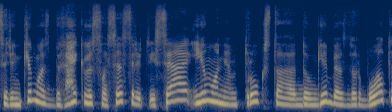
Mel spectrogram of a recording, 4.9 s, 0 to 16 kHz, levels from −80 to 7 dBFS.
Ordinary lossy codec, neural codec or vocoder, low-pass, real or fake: AAC, 96 kbps; codec, 32 kHz, 1.9 kbps, SNAC; 14.4 kHz; fake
